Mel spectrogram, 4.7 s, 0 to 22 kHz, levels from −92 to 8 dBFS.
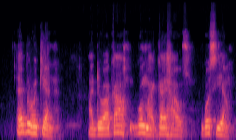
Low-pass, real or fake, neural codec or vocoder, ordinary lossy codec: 19.8 kHz; real; none; Opus, 16 kbps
